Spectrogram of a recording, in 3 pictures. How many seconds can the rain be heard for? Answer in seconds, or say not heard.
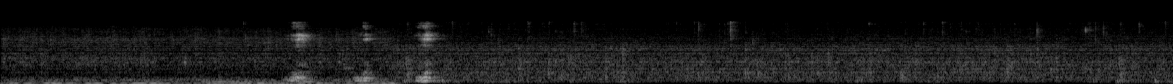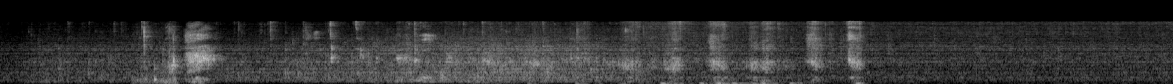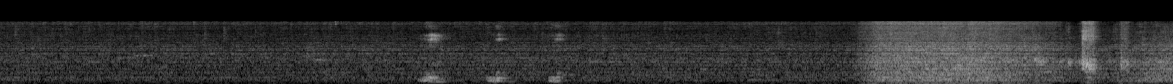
35 s.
